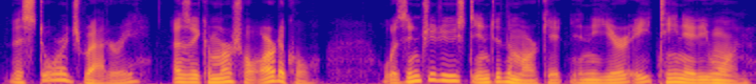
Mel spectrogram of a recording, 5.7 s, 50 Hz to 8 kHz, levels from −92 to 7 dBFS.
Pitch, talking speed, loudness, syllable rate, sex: 125 Hz, 190 wpm, -17 LUFS, 6.8 syllables/s, male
